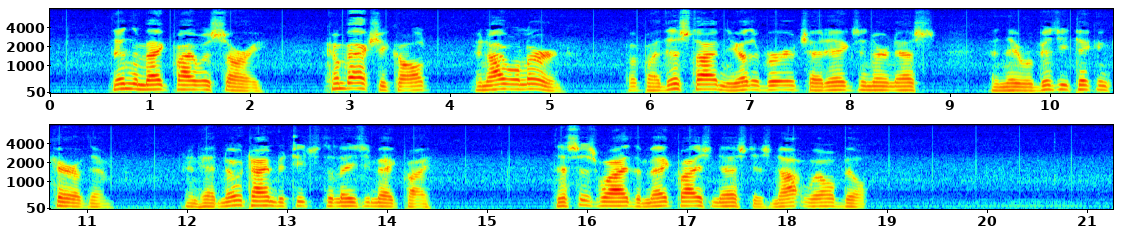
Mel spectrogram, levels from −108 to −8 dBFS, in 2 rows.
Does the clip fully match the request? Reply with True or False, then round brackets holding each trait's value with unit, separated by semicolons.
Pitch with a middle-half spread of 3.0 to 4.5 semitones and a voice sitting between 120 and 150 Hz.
True (3.4 semitones; 135 Hz)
